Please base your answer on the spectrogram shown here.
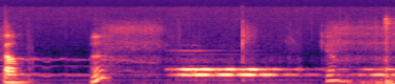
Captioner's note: sniffs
